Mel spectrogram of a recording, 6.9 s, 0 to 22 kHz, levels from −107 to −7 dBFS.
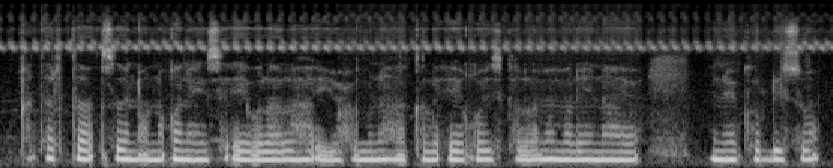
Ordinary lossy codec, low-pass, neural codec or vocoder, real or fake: none; 19.8 kHz; vocoder, 44.1 kHz, 128 mel bands every 512 samples, BigVGAN v2; fake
